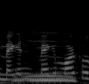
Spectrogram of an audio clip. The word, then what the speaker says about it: Meghan Markle: Meghan Markle. Is that how you say her name? Meghan Markle, that's her yeah, name?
